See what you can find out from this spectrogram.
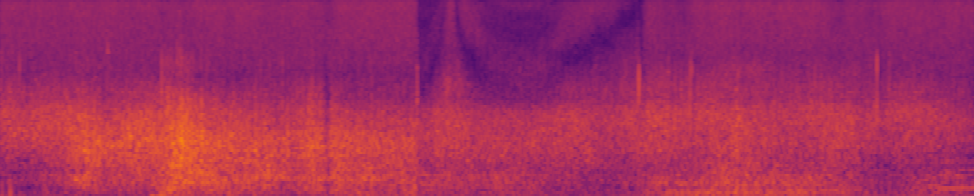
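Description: Deep, continuous thunder rumbles through a rainstorm with lightning, swelling loudly early on and again near the end, with a broad wash of rain-like noise underneath and no voices.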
